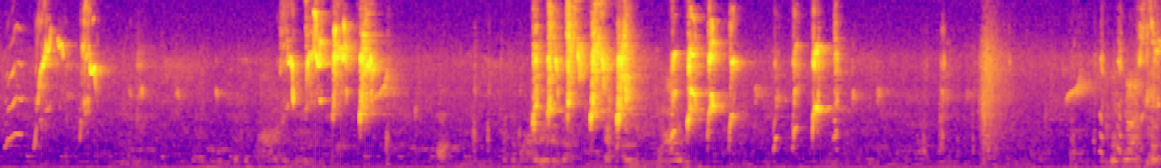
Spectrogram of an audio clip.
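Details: Newborn baby monkey in Cambodia, born high in tall trees: short, sharp high-pitched squeaks come in scattered clusters, some rapid runs of three or four, with quiet gaps between bursts.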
